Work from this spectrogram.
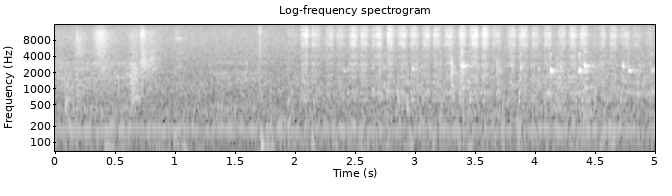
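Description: A colored pencil shades the lower tail and legs area of a flat paper coloring page with continuous rubbing strokes. It makes a quiet, soft scratchy rasp with bright streaks over a steady low hum, broken by a couple of brief soft knocks. The strokes stay faint and even throughout.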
